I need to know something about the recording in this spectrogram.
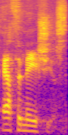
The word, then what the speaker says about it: Athanasius: Let's see, I've forgotten how to pronounce that. Athanasius. Oneos Athanasius. Athanasius, that's it.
